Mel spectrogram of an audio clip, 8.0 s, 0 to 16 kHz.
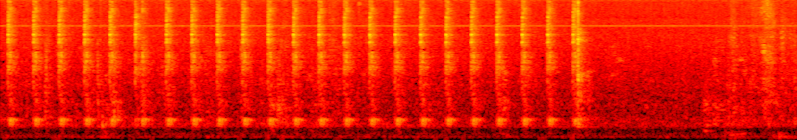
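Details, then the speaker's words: Points-type external electric fuel pump on a Yamaha Virago XV535 bobber project, run on test, ticks steadily about four times a second but delivers no fuel; points appear stuck together from heat, pump to be replaced. "yeah you can hear that ticking away clearly it's really not doing its thing at all"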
